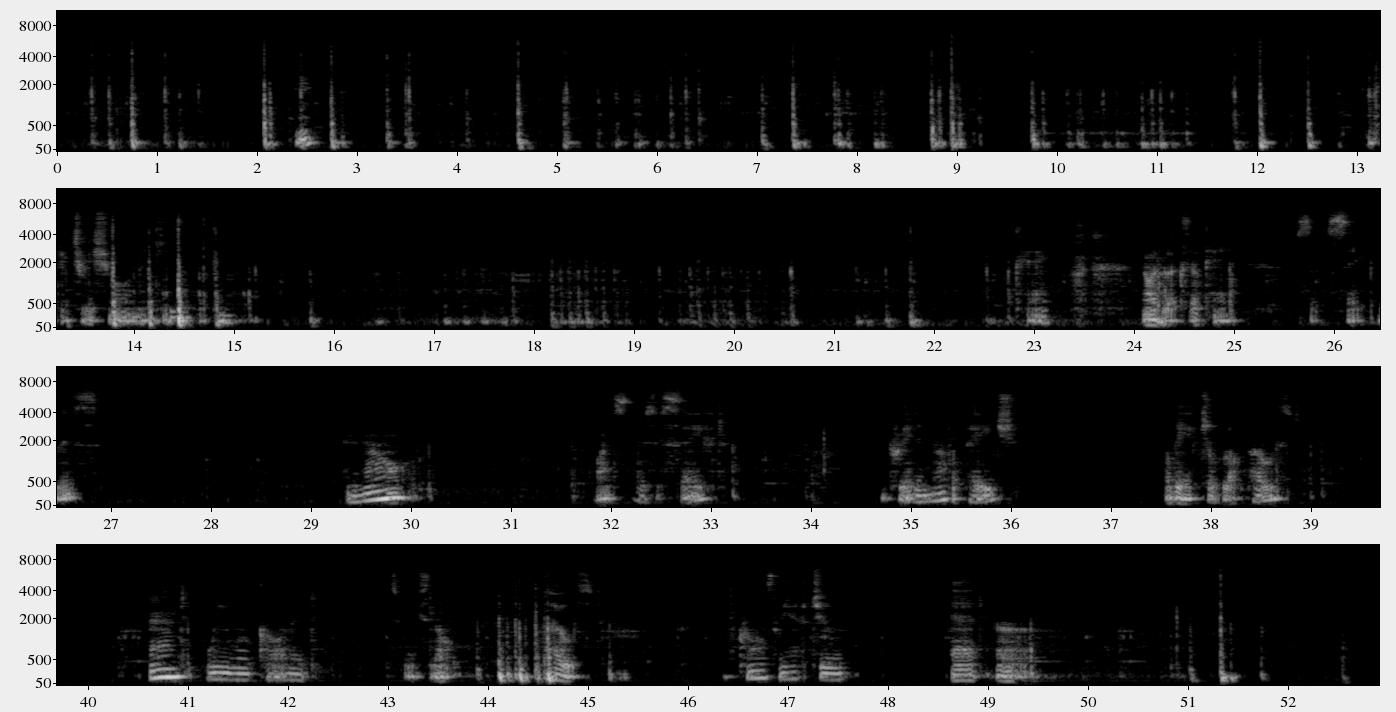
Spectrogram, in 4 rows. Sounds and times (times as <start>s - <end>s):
Inside, small room: 0.0s - 52.9s
Speech: 2.4s - 2.6s, 13.1s - 15.1s, 22.8s - 27.0s, 29.4s - 30.2s, 31.8s - 33.2s, 34.7s - 36.1s, 37.5s - 38.9s, 40.6s - 42.3s, 43.0s - 43.8s, 44.5s - 45.2s, 46.4s - 47.7s, 48.6s - 49.5s.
